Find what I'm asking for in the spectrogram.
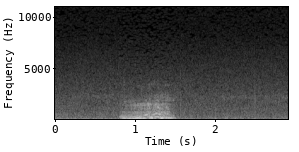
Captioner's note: horse whickers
